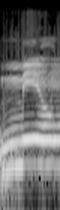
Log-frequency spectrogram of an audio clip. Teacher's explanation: এই নুন সাকিনকে নাকের ভিতরে লুকাইয়া গুন্নার সহিত পড়ব।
